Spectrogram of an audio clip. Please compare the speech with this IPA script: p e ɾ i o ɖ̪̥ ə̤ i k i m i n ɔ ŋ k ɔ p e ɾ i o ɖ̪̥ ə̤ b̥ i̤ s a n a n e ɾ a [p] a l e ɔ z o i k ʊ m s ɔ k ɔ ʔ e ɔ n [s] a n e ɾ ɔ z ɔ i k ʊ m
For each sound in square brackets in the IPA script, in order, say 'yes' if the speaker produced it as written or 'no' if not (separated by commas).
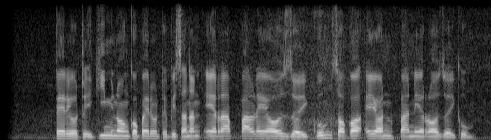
yes, no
